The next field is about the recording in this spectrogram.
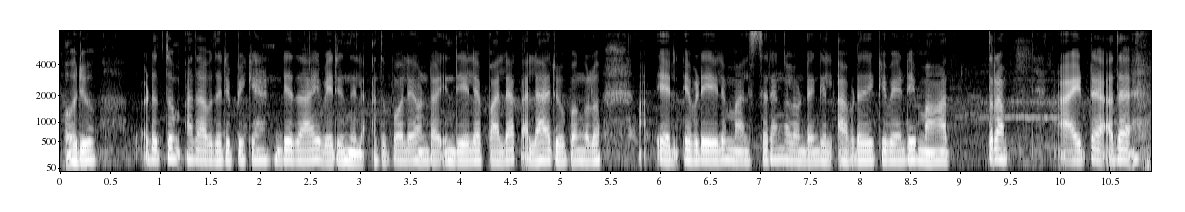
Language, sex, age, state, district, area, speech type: Malayalam, female, 30-45, Kerala, Pathanamthitta, rural, spontaneous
